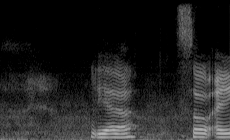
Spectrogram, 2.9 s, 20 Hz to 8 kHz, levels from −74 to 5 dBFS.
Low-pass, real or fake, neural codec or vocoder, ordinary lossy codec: none; fake; codec, 16 kHz, 2 kbps, X-Codec, WavLM features, trained on Multilingual LibriSpeech; none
